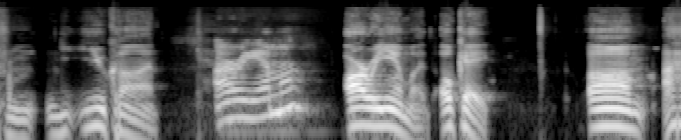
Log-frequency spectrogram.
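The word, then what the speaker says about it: Auriemma: I can never pronounce his last name from UConn. Ariema? Ariema.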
